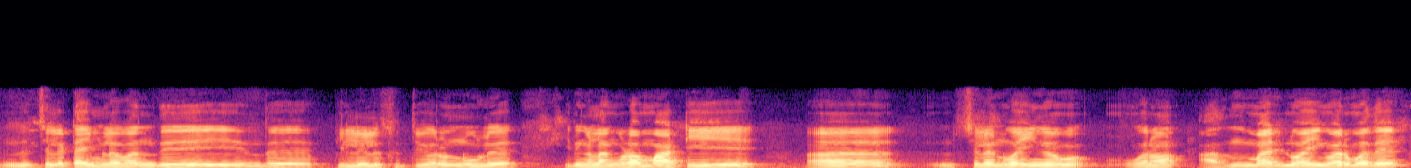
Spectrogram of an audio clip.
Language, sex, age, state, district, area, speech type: Tamil, male, 60+, Tamil Nadu, Dharmapuri, rural, spontaneous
